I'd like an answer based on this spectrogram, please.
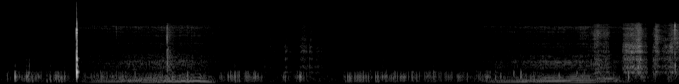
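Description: Two drawn-out, rattling inhaled snores with a buzzing, fluttering quality, separated by quiet pauses; ordinary snoring.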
